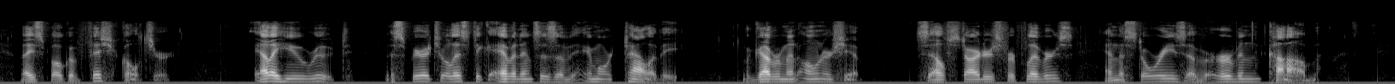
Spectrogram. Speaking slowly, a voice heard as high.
No: slow, 105 wpm; low, 125 Hz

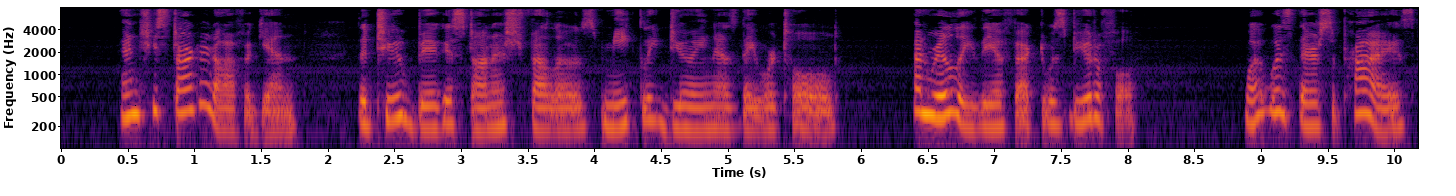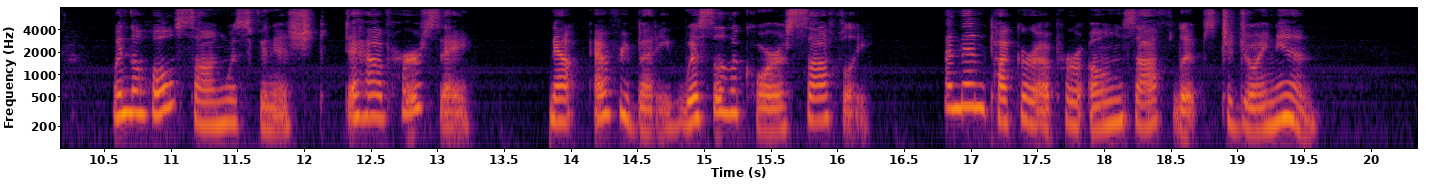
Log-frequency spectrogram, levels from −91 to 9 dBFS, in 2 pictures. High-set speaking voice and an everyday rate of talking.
Yes: high, 225 Hz; average, 155 wpm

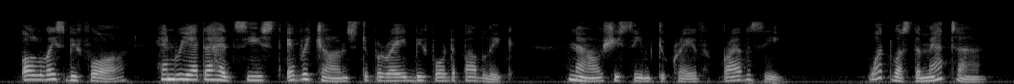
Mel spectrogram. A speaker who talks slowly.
Yes: slow, 130 wpm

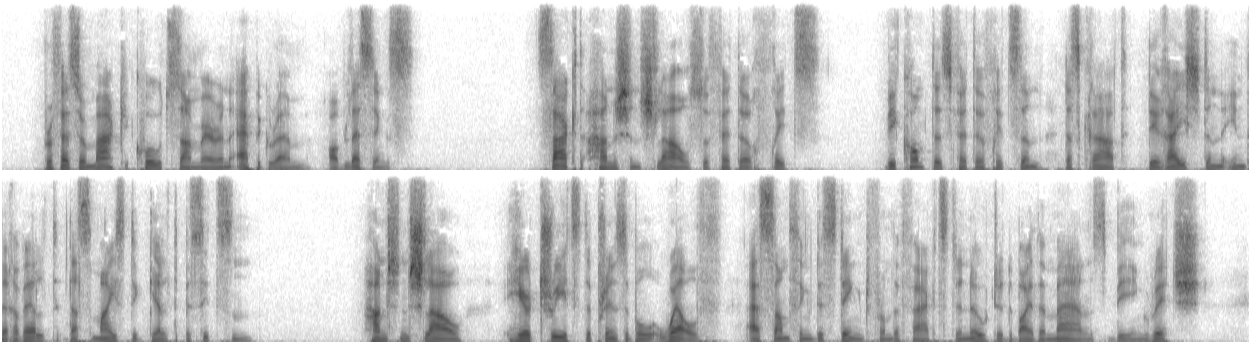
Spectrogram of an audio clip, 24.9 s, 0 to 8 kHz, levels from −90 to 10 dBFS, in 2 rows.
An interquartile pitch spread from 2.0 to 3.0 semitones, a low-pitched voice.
No: average, 4.9 semitones; low, 105 Hz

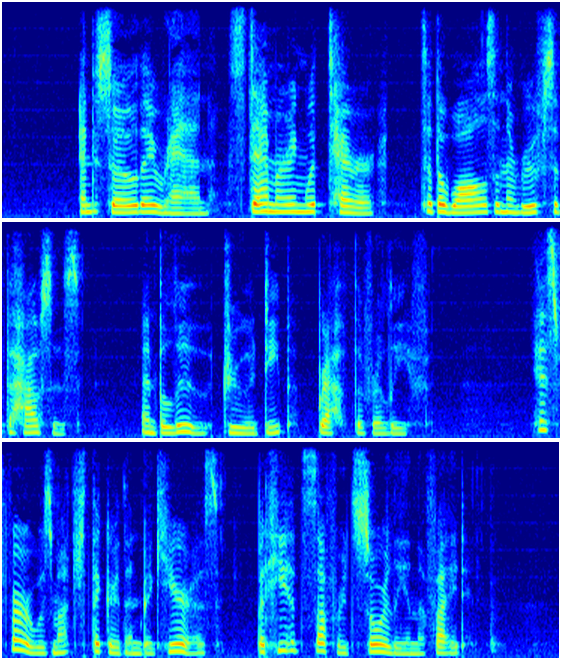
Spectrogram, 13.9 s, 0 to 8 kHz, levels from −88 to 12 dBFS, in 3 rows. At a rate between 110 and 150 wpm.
No: average, 170 wpm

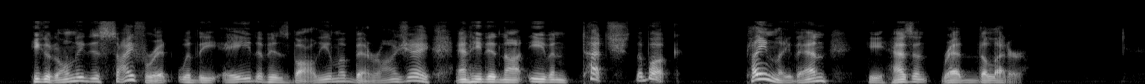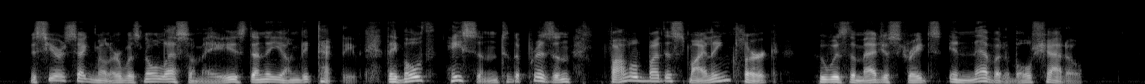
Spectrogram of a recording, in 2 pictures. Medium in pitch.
No: low, 115 Hz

